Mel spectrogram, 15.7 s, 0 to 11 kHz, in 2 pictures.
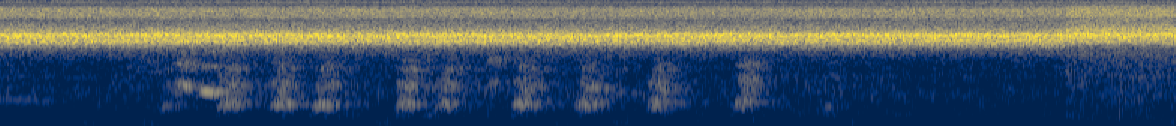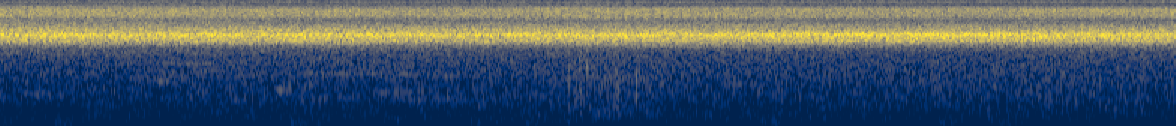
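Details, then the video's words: Loud mating calls of cicadas in La Carlota City, Negros Occidental, Philippines, recorded July 18, 2020 in cicada season: a constant piercing buzz throughout, over a run of rapid, pulsed, bark-like notes in the first seven seconds. "Pinaka Maingay na Insekto sa Buong Mundo | Cicada Season | Cicada Mating"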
